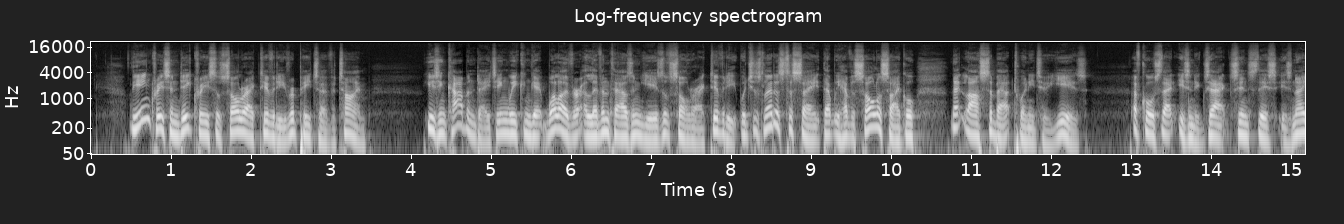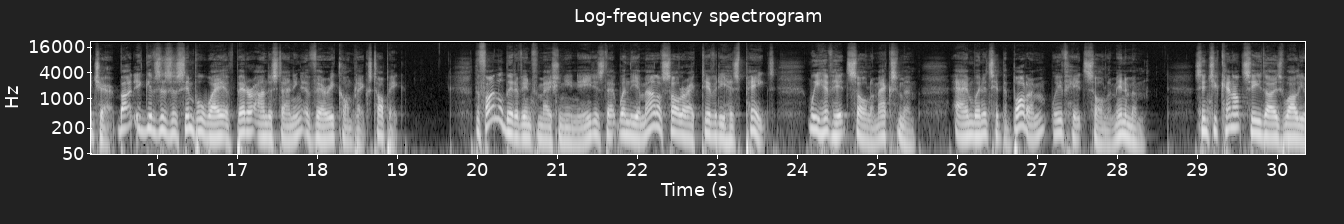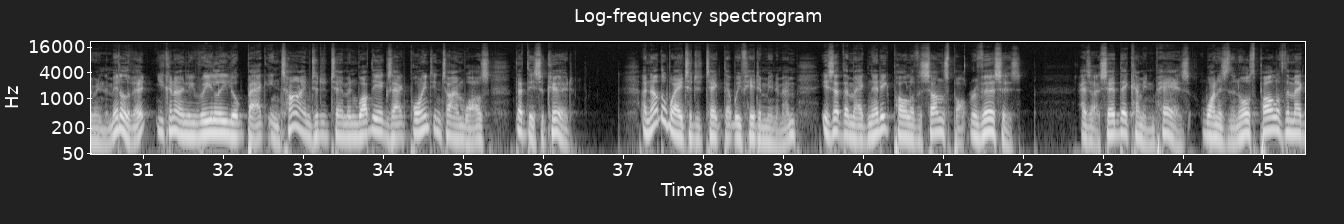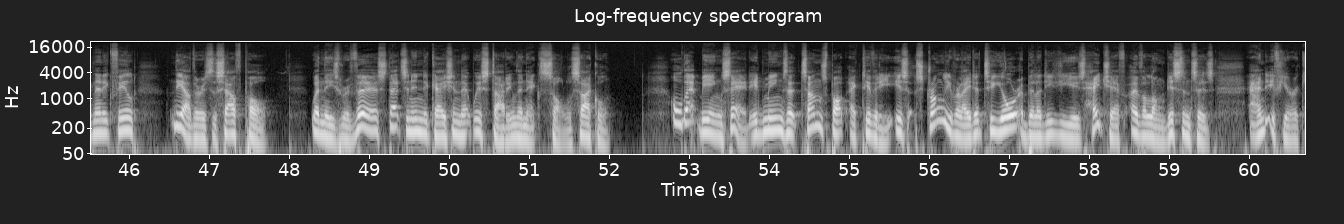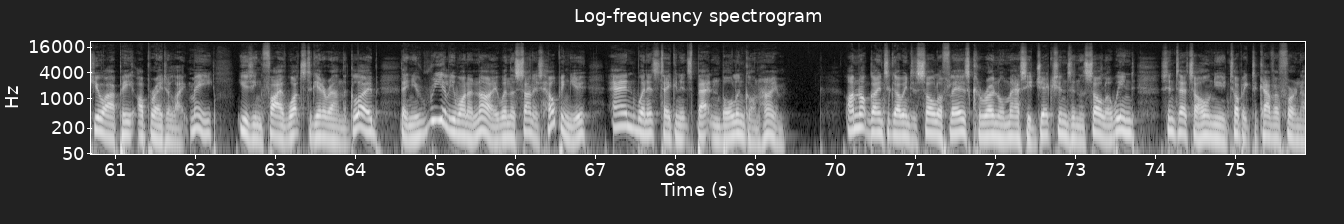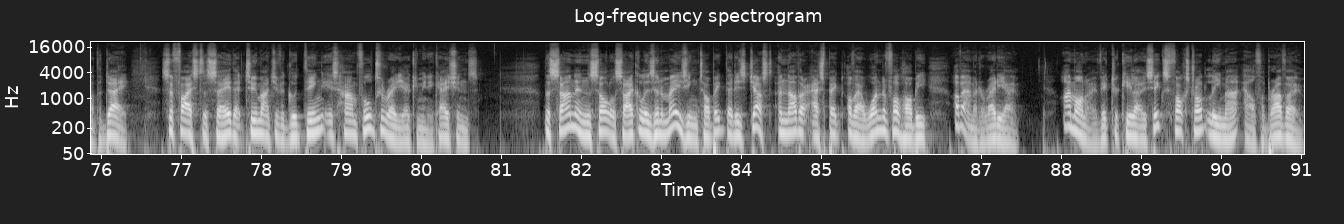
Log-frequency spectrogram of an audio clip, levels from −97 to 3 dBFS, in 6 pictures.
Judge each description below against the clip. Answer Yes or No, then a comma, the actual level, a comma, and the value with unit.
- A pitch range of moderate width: Yes, average, 4.7 semitones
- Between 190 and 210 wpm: Yes, fast, 205 wpm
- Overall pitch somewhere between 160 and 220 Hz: No, low, 135 Hz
